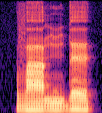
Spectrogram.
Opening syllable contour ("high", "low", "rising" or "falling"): low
